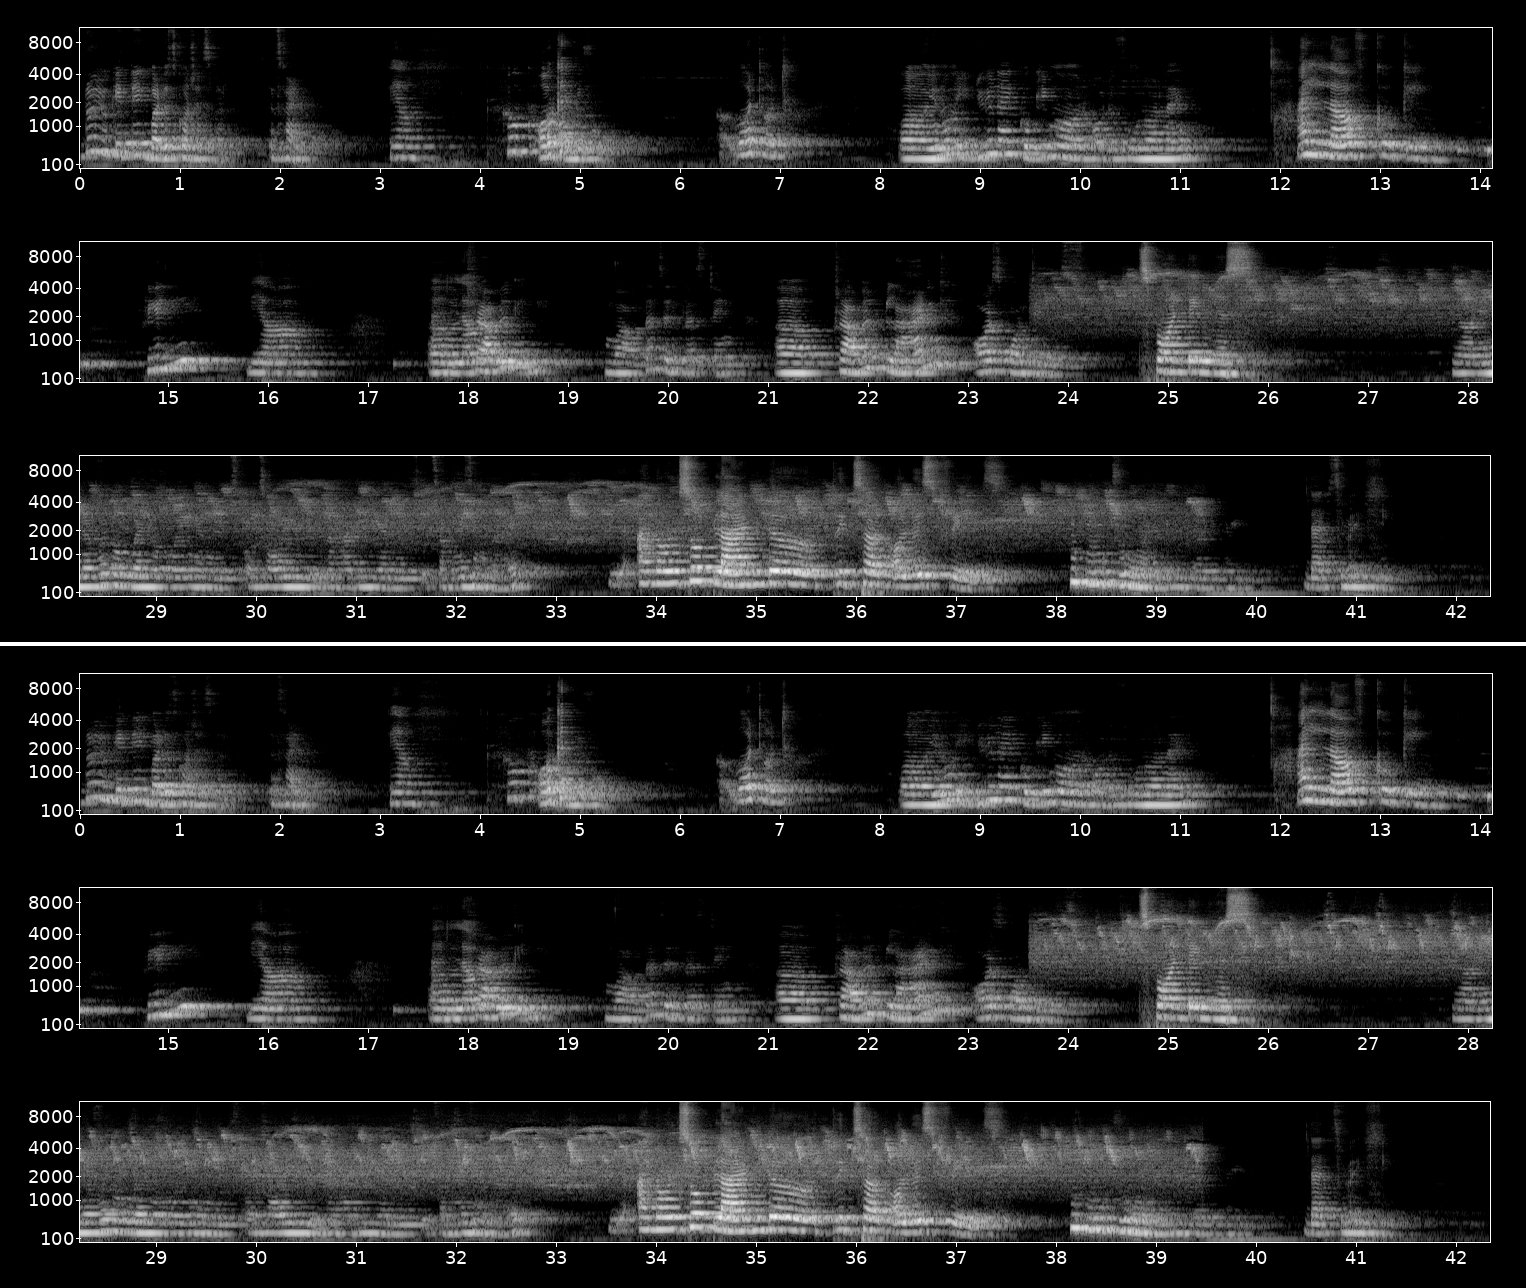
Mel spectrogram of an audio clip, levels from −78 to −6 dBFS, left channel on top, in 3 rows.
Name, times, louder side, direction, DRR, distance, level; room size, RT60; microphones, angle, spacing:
voice 1, 0.0-1.6 1.9-2.4 4.2-5.3 8.2-11.2 14.8-15.4 17.6-18.8 19.4-20.8 21.1-24.0 27.8-32.8 38.1-39.9 40.6-41.4, equal, 75° left, 0.9 m, -29 dB
voice 2, 6.4-7.1 11.9-13.6 14.0-14.2 15.8-16.4 17.6-18.6 24.7-26.2 33.5-37.5 40.5-41.0, equal, 10° right, 0.8 m, -24 dB
sound 1, 23.6-39.5, right 7 dB, 55° right, 0.7 m, -34 dB
6.7 x 3.4 x 5.3 m
head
